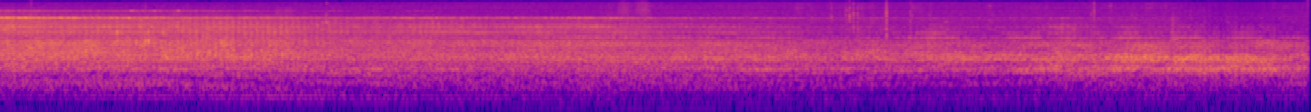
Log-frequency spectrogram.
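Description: A turbine helicopter's engine whines.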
